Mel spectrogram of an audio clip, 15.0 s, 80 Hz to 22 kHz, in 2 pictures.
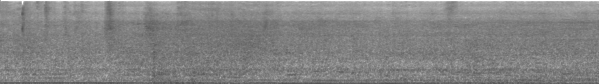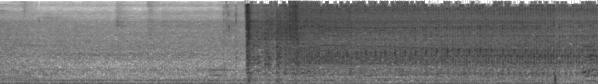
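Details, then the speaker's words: Opel Astra J 1.6 CDTI 136 hp diesel at 67,000 km, after repair of an engine noise tied to the timing chain: a steady, even idle with a smooth low rumble and no rattle or chain slap. The noise is gone. "aracımızı bitirdi aracımızda ses kalmadı"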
